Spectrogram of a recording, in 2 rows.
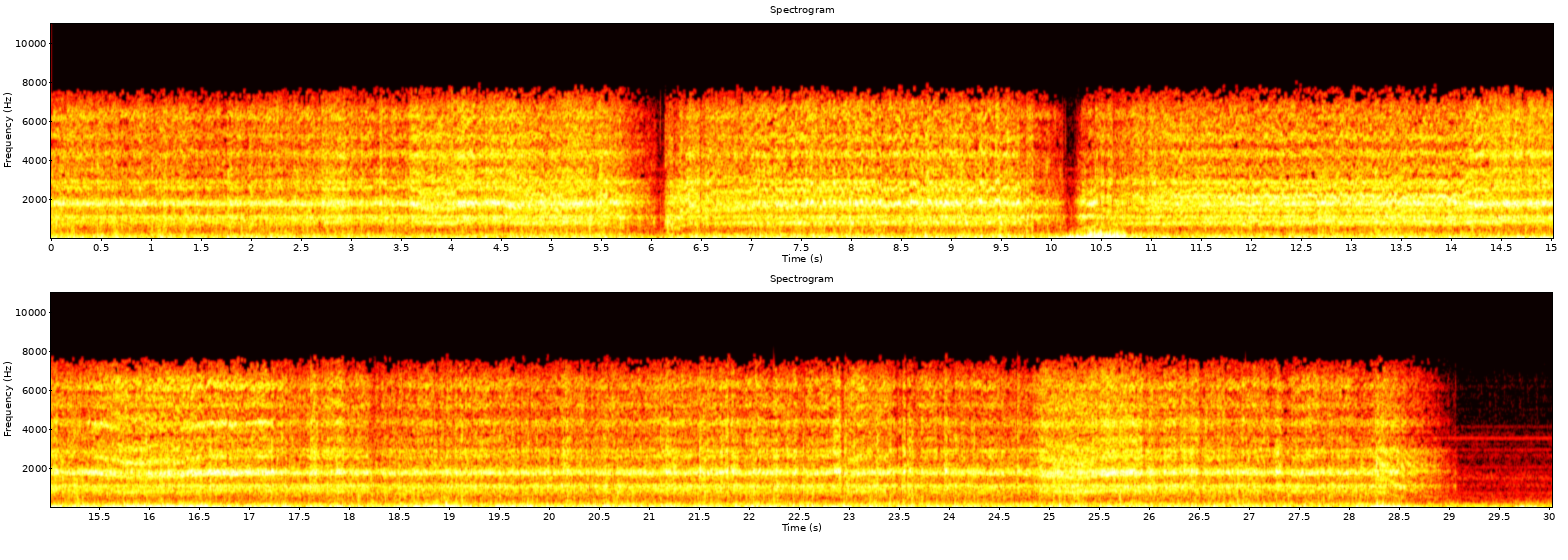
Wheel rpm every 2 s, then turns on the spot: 230, 230, 190, 160, 200, 160, 210, 220, 230, 230, 230, 230, 230, 230, 70.
none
